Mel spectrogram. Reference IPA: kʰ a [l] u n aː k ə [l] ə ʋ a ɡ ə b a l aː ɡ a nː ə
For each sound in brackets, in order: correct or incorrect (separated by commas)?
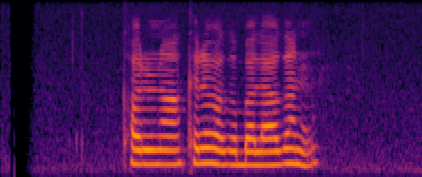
incorrect, incorrect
